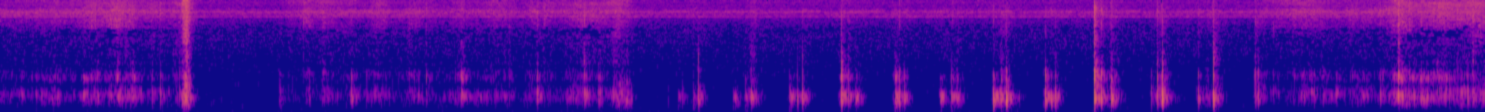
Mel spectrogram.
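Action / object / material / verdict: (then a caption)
scrape / cork notebook cover / cork / none. Long nails scratch a speckled cork notebook cover held at an angle, with a highlighter held but not struck. Soft, dry scratching rustles continuously at first, then turns into a run of quick, separate scratch strokes before returning to steady, gentle scraping. It stays quiet and mid-pitched, with occasional bright ticks.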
